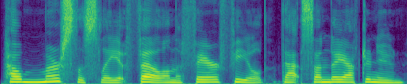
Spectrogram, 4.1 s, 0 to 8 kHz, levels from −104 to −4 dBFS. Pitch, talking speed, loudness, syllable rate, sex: 220 Hz, 160 wpm, -18 LUFS, 4.4 syllables/s, female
